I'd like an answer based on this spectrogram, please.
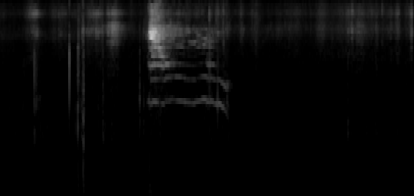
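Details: Two kittens play fighting in a box: soft rustles and small clicks, then one clear, drawn-out meow that starts bright and slides downward before fading, in a quiet room.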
